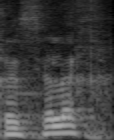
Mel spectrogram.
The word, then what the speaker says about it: gezellig: But just not hygge, it's called gezellig.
